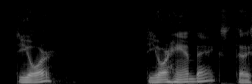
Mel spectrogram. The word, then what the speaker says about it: Dior: annual appearance and Lady do said it is pronounced d or didn't isn't that how I said it yes Dior Dior yes I thought so she's helping you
